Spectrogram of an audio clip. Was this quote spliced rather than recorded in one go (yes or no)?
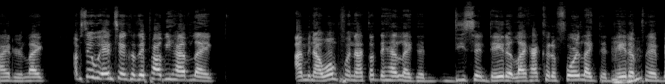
no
